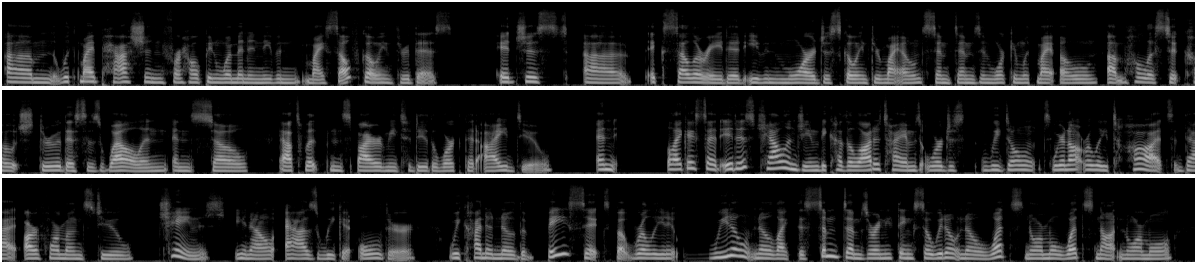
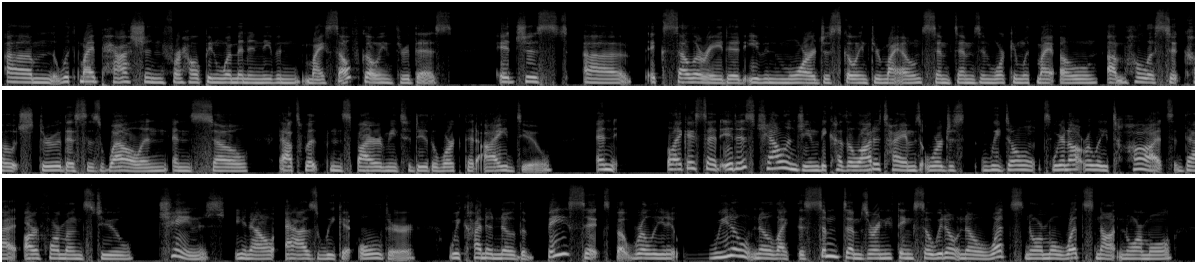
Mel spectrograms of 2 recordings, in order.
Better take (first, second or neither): first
